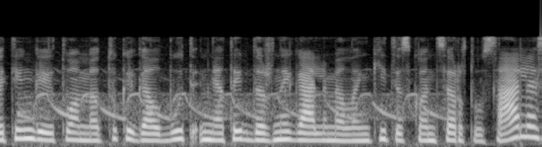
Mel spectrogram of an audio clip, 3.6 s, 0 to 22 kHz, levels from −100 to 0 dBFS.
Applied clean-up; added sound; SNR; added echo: none; Motor vehicle (road) / Siren; 19 dB; none.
